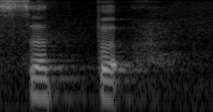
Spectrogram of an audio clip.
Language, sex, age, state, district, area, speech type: Manipuri, female, 30-45, Manipur, Bishnupur, rural, read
